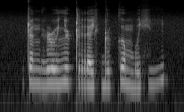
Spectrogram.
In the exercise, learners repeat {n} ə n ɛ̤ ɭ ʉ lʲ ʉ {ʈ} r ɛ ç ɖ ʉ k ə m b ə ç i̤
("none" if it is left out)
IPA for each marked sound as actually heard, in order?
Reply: ʈ, ʈ

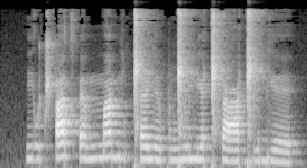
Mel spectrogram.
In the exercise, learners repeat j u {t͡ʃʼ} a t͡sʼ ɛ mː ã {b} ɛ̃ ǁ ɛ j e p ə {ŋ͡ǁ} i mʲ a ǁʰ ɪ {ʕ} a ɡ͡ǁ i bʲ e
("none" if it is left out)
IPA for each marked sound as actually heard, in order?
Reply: t͡ʃʼ, bʲ, ŋ͡ǁ, ʕ

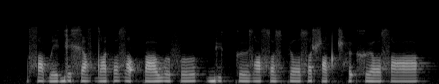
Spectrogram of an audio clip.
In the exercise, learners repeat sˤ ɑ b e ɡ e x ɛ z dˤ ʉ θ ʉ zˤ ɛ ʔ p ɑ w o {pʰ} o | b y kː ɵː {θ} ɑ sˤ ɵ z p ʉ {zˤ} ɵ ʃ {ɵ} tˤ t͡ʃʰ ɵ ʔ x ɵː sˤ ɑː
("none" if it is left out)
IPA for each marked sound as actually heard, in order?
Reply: f, z, sˤ, ø

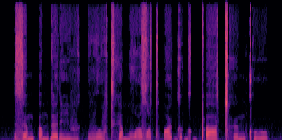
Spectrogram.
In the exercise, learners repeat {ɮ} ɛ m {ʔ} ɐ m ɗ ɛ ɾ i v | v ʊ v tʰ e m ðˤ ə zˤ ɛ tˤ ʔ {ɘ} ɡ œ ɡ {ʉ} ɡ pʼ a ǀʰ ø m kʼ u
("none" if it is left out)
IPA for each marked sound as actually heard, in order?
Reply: z, ʔ, ø, ʊ

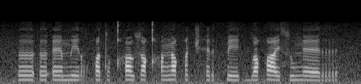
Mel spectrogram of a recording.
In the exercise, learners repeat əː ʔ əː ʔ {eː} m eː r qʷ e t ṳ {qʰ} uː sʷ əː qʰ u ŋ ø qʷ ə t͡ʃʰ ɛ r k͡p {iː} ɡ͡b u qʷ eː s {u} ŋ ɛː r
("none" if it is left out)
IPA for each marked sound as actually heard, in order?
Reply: ɛː, qʰ, eː, u

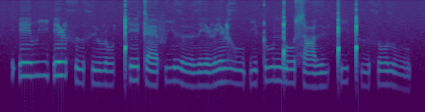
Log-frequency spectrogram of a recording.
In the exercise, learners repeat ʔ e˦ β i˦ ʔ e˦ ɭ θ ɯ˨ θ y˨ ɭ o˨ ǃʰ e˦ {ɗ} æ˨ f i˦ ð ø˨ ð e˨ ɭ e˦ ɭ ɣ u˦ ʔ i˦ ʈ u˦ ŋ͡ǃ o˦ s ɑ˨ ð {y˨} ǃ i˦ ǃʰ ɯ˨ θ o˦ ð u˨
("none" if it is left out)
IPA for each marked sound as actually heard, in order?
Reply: t, y˨

